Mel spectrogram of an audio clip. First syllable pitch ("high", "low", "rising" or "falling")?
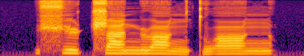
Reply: high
